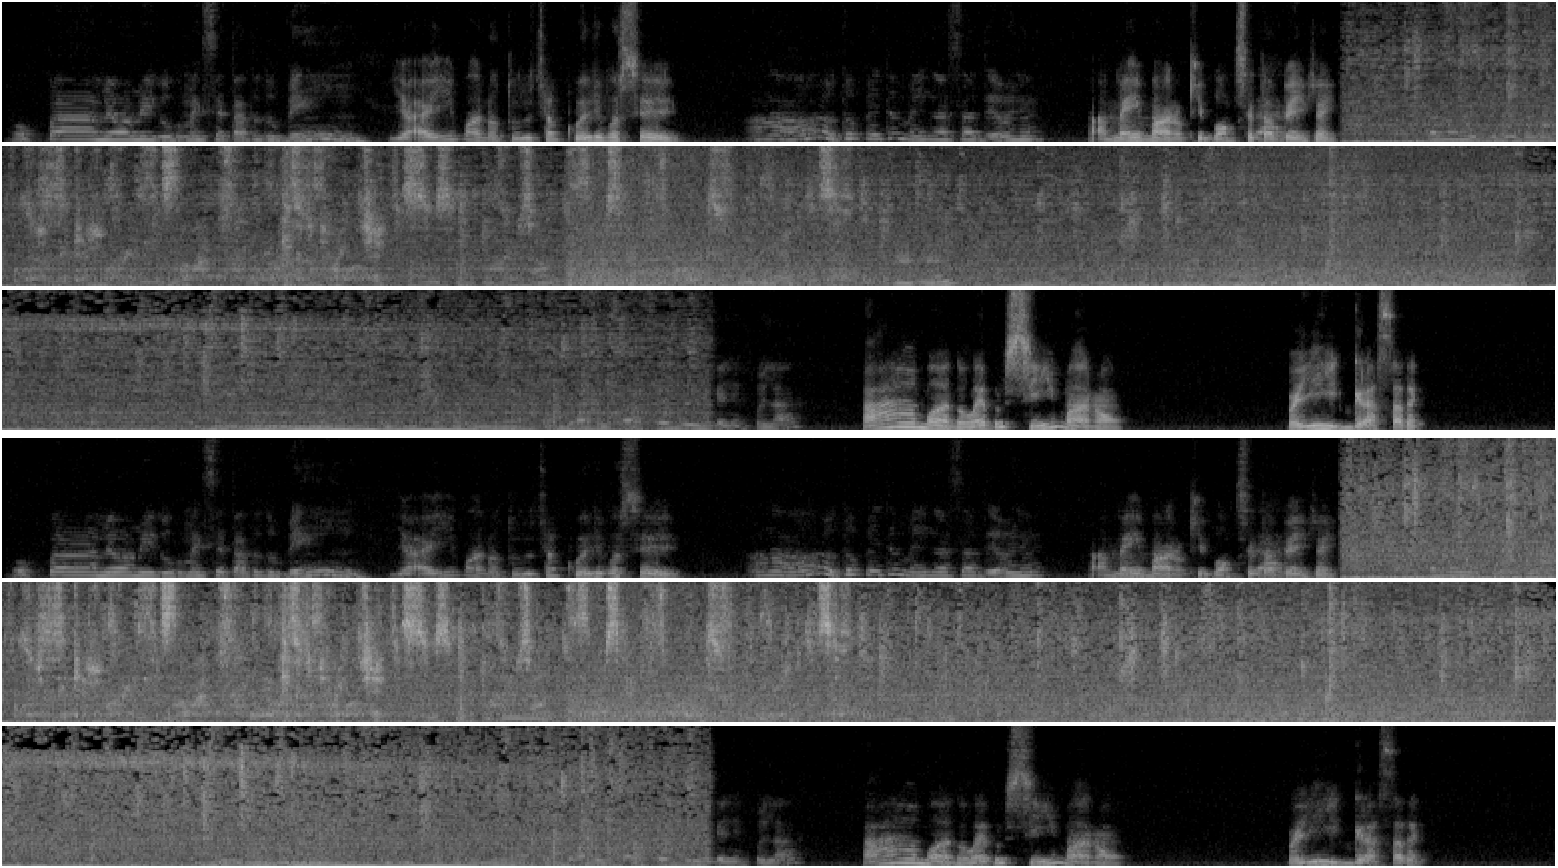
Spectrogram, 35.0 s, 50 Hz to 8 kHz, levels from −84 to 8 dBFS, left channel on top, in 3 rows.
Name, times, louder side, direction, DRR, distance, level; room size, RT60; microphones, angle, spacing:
voice 1, 0.1-2.8 5.6-7.8 9.4-9.8 10.6-13.1 13.4-14.3 14.7-16.0 17.1-18.2 19.2-22.8 24.8-29.3, right 1 dB, 30° left, 1.1 m, -44 dB
voice 2, 2.9-5.1 8.2-10.0 18.3-18.8 29.8-31.7 32.9-33.9, left 6 dB, 65° left, 0.4 m, -33 dB
sound 1, 10.0-28.6, right 6 dB, 40° right, 0.3 m, -35 dB
Whispering, 10.8-18.3, right 8 dB, 85° right, 0.6 m, -30 dB
sound 2, 15.9-23.1, equal, 5° left, 0.8 m, -39 dB
2.8 x 2.2 x 2.7 m
head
